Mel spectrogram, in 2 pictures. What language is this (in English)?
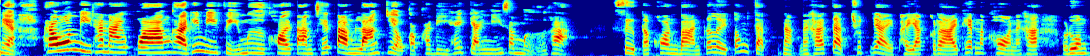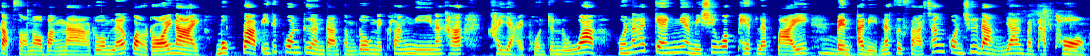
Thai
